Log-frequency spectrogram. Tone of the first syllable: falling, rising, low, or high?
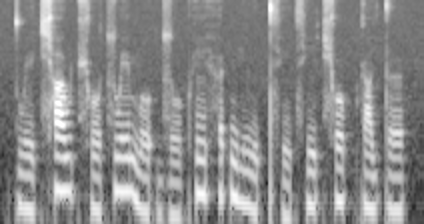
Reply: low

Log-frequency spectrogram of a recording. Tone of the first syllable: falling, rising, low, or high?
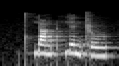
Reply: falling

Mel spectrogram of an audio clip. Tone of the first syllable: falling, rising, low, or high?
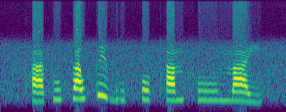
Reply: low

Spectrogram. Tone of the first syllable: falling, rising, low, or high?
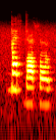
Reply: high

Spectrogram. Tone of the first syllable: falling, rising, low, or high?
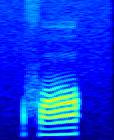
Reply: rising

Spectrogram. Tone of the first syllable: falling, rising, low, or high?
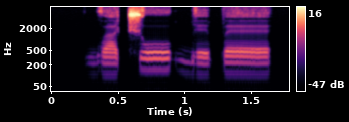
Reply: low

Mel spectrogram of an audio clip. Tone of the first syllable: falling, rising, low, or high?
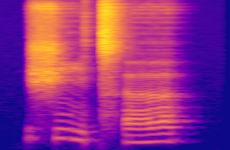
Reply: falling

